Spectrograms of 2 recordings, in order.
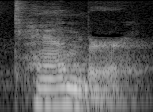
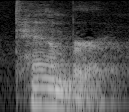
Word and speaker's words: timbre: It's not timbre, it's not timbre, it's timbre, timbre, okay? So it's like the word amber, but with a T at the beginning, okay?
